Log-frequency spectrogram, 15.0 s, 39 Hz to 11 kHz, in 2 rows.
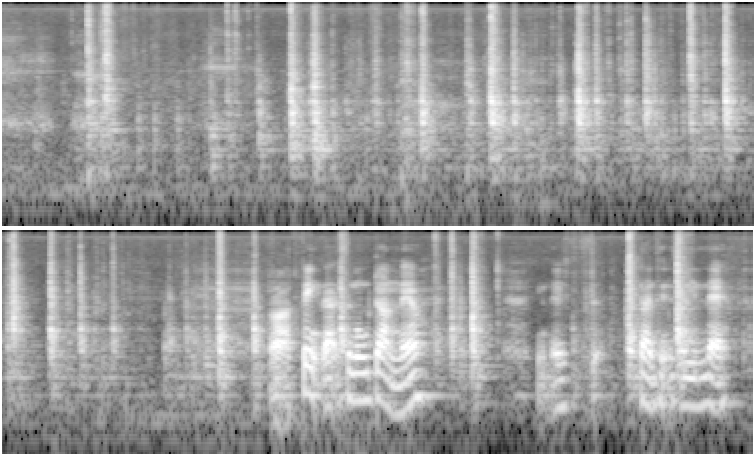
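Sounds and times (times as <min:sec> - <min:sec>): screwdriver clicks and knocks: 0:00.8 - 0:10.2, 0:11.8 - 0:12.6, 0:13.3 - 0:14.6.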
